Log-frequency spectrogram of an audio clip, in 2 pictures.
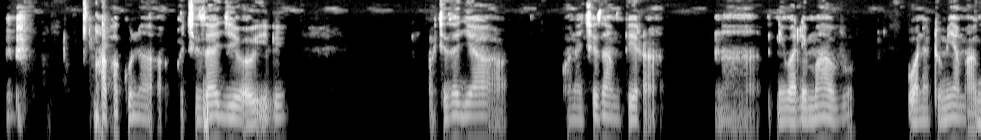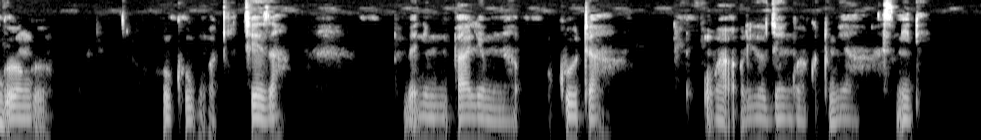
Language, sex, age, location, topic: Swahili, male, 18-24, Kisumu, education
